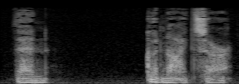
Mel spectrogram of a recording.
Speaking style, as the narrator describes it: whispered

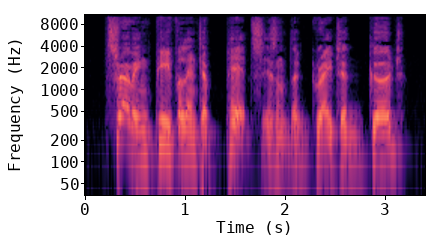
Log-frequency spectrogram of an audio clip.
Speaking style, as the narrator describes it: Quigley cried

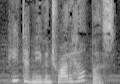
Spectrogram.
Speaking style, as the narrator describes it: Helen said indignantly

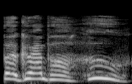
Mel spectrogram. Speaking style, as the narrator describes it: cried Charlie

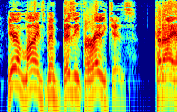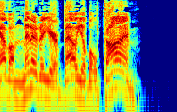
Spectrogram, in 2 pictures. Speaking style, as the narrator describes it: he shouted

